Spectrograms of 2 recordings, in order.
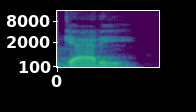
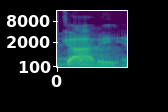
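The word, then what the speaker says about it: Gotti: And he said, the guy you got to look at is John Gatti. He didn't even pronounce it right. He meant Gatti.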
